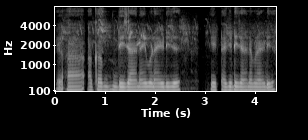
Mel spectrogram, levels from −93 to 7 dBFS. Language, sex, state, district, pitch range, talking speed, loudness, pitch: Marwari, male, Rajasthan, Nagaur, 120-125 Hz, 95 wpm, -31 LUFS, 125 Hz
